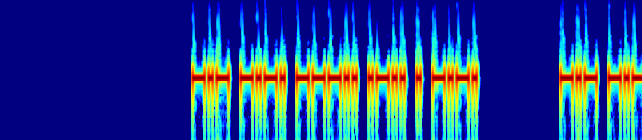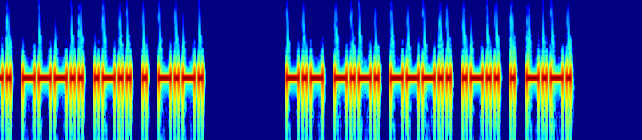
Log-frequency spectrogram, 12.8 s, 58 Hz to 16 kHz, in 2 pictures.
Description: Morse code, heard as a keyed tone, about 30 wpm, 700 Hz. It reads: KC8LEC KC8LEC KC8LEC
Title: USA Call Signs - 6 Characters - Repeated 3x - 30wpm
